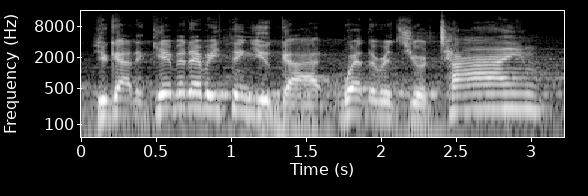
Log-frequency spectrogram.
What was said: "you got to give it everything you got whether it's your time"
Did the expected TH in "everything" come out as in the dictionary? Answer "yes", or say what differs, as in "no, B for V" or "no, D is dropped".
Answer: yes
